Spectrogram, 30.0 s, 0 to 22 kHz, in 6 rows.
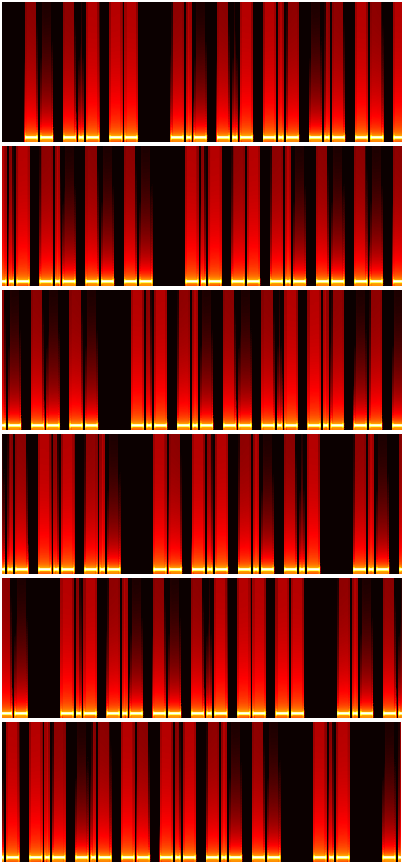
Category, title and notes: Sound effects > Electronic / Design
Koch 02 KM - 200 N 25WPM 800Hz 90%
Practice hear letter 'KM' use Koch method, 200 word random length, 25 word/minute, 800 Hz, 90% volume.
morse, radio, letters, codigo, code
